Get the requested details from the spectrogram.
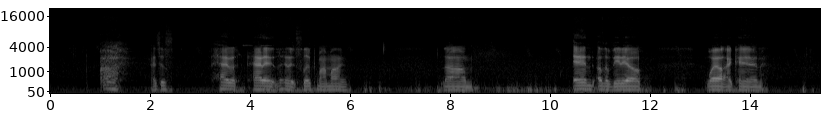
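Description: A young man talks casually and close up, in short bursts with pauses.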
